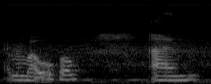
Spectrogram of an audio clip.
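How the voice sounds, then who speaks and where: A woman's voice: mid-range voice, flat delivery, normal speed, vocal fry, background noise. A young woman with a Jamaican accent tells a personal story casually and dramatically, slipping into Patois and acting out what people said. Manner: dramatic, acts out quoted dialogue. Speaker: vlogger telling a personal story.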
